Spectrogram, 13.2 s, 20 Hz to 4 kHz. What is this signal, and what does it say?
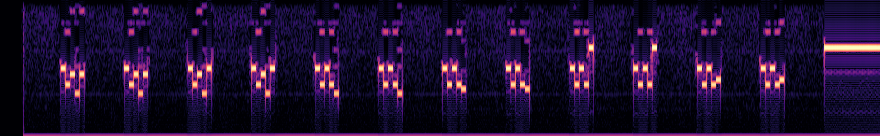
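Five-tone selective call (ZVEI), heard as quick runs of five tones, tones of about 80 ms. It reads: 85737 85737 85738 85738 85853 85853 85854 85854 85855 85855 85856 85856
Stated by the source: ZVEI five-tone selective call, address 85730, received on an SDR.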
